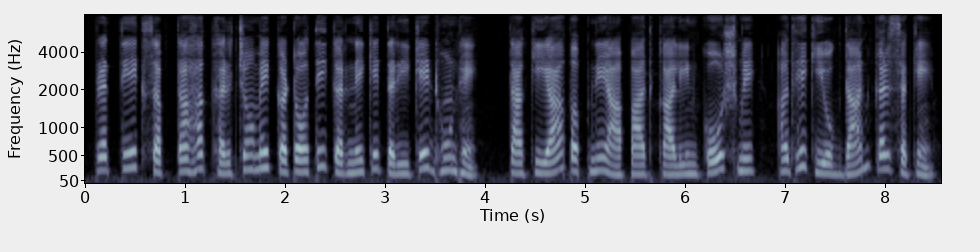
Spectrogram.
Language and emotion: Hindi, neutral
